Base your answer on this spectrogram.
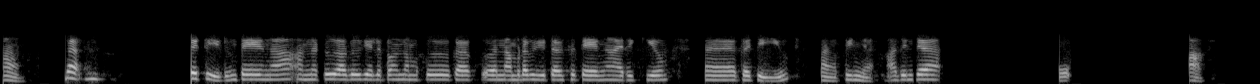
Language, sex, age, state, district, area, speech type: Malayalam, female, 60+, Kerala, Alappuzha, rural, conversation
